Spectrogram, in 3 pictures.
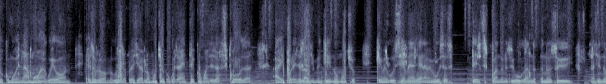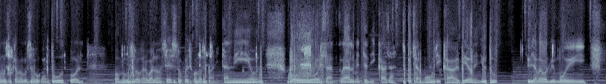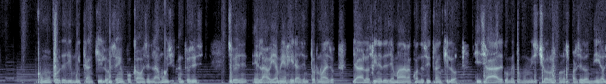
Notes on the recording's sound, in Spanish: ESTE EPISODIO ES GRABADO A DISTANCIA MEDIANTE CELULARES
